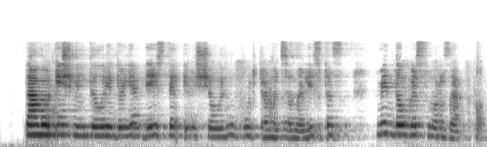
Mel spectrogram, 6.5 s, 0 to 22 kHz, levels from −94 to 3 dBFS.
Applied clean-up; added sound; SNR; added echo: neural mask model DeepFilterNet 3.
